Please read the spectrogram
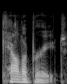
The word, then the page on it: calibrate: British English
